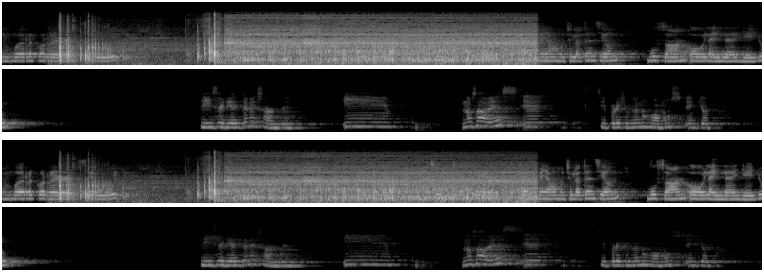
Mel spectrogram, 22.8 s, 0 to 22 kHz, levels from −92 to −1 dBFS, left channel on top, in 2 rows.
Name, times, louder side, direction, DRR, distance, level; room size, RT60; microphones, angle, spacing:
voice 1, 0.0-1.9 5.3-7.5 7.8-9.3 9.7-11.5, right 3 dB, 80° right, 10 dB, 1.7 m, -42 dB
sound 1, 0.7-8.1, left 2 dB, 15° left, 0.7 m, -35 dB
voice 2, 14.4-15.9 16.5-17.3 18.3-19.5 20.3-22.1, left 2 dB, 80° left, 4 dB, 2.8 m, -52 dB
27.5 x 16.5 x 9.2 m, 1.3 s
head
